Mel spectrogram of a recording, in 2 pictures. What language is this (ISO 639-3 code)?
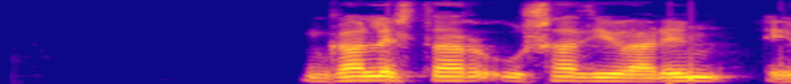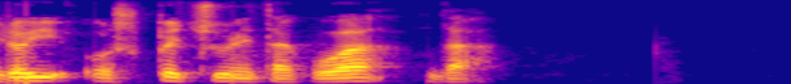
eus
